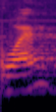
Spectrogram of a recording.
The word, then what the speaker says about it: Quán: So in Buddhist practice, we call this Bodhisattva Quán, Q-U-A-N, Thay, Avalokita. This is the pronunciation.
